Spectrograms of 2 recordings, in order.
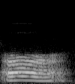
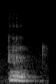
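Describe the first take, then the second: First: The R is made at the back of the mouth. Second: The R is made where a D is made. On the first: "they say R right at the back of their mouth" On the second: "En español, in castellano, they say R. The same place that you have the letter D"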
